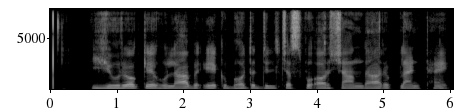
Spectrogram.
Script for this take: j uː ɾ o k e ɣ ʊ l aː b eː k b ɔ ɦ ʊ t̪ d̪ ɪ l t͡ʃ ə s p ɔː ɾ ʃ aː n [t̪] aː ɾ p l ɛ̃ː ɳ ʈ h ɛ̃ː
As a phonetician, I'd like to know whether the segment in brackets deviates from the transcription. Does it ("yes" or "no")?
yes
